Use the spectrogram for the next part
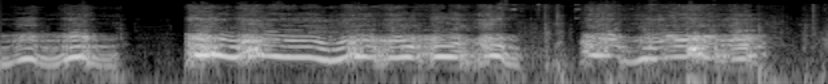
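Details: Tonka, an Alaskan Malamute worked up inside a car at a park, howls and yowls almost without pause, wavering rising-and-falling tones with rich harmonics, a brief gap, then another long wobbling howl.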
